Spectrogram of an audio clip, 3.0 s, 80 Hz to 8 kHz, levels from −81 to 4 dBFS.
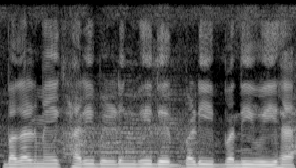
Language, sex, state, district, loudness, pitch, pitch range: Hindi, male, Madhya Pradesh, Katni, -15 LUFS, 135 Hz, 130-145 Hz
